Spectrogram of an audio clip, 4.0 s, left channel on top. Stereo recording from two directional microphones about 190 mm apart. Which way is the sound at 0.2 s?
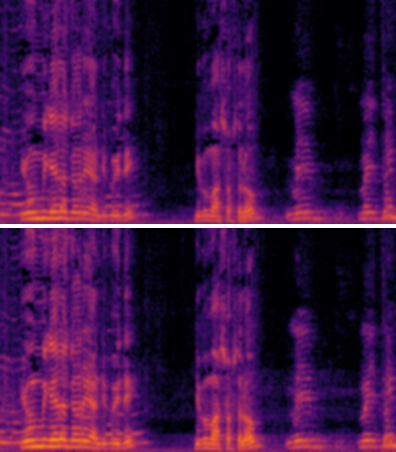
25° right (ahead or behind).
